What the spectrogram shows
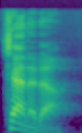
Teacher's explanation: Accent tonique sur la première syllabe.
